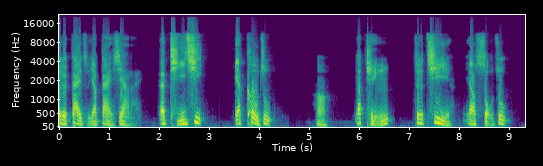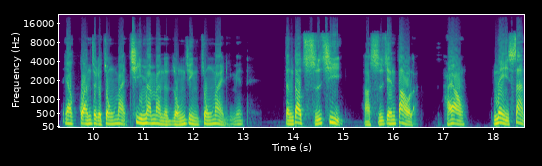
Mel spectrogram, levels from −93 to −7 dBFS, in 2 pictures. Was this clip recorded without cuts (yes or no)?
yes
